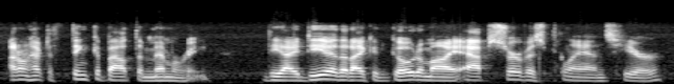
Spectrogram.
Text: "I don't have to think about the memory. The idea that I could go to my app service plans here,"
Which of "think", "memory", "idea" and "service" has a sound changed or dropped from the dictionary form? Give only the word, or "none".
none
